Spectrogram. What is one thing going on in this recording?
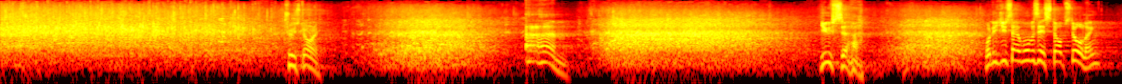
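A large audience laughs loudly in an echoing hall.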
